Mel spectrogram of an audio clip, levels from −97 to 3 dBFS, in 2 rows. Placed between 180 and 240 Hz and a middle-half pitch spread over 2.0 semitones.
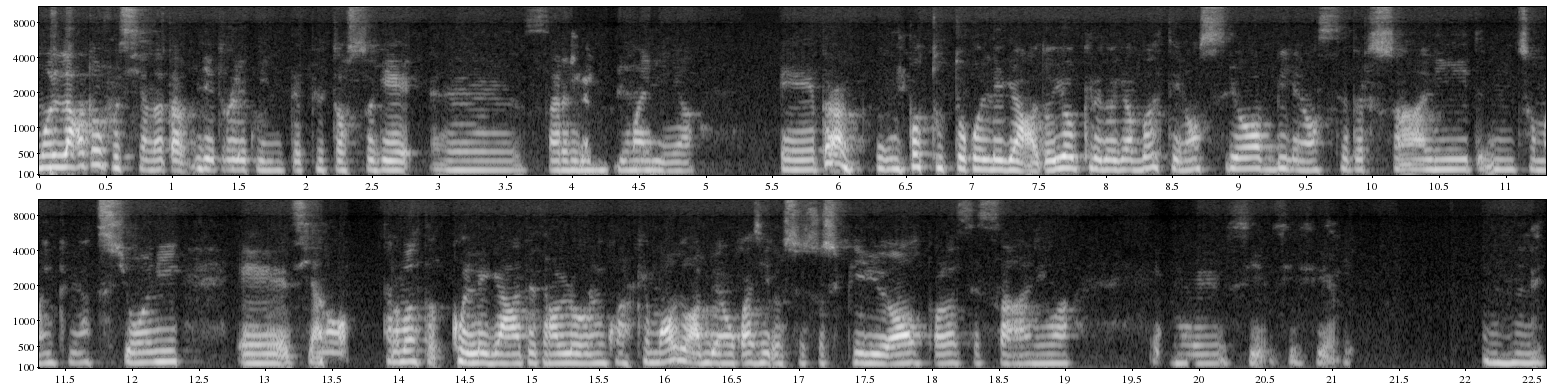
No: medium, 185 Hz; narrow, 1.7 semitones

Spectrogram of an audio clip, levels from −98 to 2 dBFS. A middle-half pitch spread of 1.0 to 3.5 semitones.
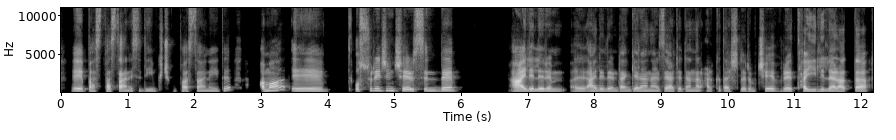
No: average, 4.3 semitones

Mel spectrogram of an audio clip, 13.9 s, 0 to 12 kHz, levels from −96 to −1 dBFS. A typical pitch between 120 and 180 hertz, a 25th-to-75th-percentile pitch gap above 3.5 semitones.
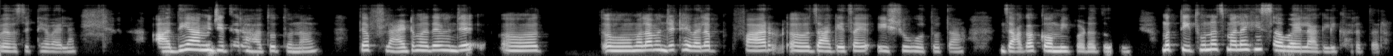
No: high, 230 Hz; average, 4.0 semitones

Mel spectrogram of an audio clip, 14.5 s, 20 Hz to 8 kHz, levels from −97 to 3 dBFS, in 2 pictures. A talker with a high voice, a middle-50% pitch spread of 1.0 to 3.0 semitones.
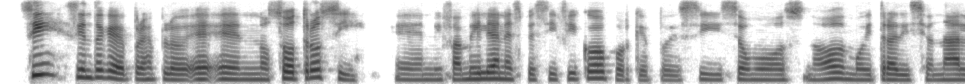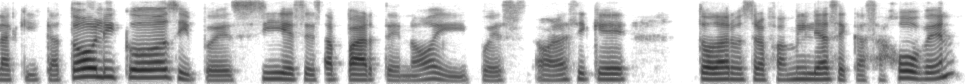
Yes: high, 195 Hz; average, 2.7 semitones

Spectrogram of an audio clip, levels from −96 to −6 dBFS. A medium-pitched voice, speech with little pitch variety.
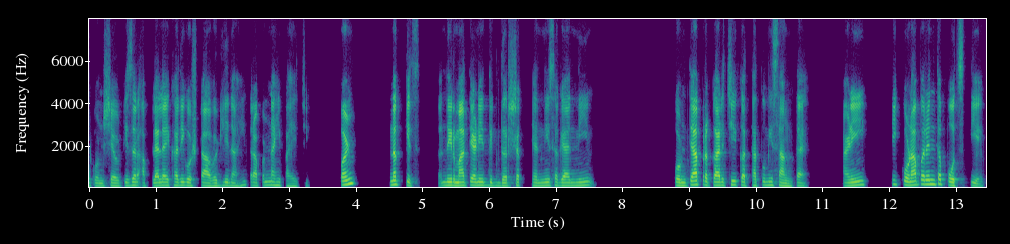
Yes: medium, 150 Hz; narrow, 2.1 semitones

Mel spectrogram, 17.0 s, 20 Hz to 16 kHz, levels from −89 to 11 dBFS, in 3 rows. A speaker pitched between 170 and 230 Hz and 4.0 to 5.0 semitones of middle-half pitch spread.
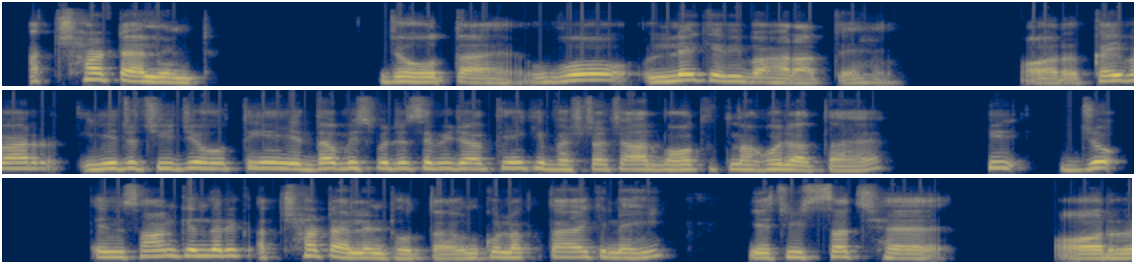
Yes: medium, 185 Hz; average, 4.3 semitones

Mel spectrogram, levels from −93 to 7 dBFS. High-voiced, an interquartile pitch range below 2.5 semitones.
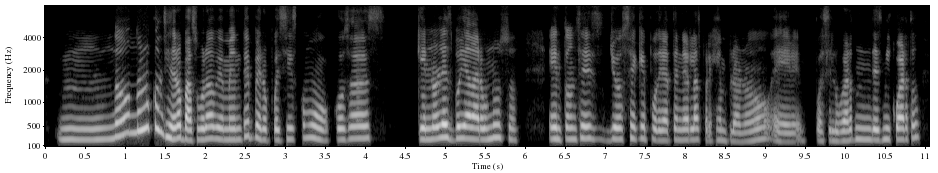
Yes: high, 230 Hz; narrow, 2.1 semitones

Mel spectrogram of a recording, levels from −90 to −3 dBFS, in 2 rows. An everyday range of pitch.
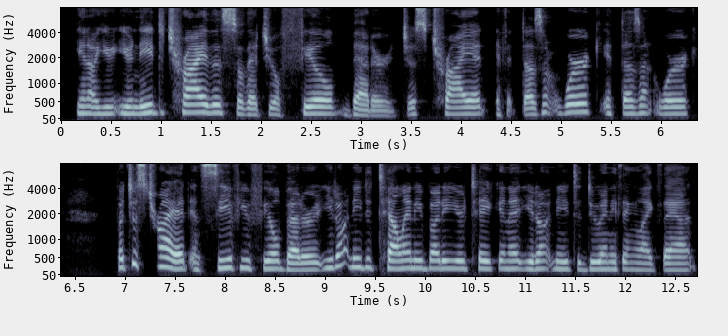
Yes: average, 3.1 semitones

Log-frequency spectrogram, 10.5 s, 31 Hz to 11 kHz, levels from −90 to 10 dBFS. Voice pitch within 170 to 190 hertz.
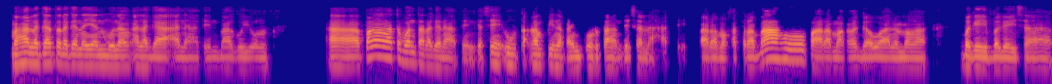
No: low, 110 Hz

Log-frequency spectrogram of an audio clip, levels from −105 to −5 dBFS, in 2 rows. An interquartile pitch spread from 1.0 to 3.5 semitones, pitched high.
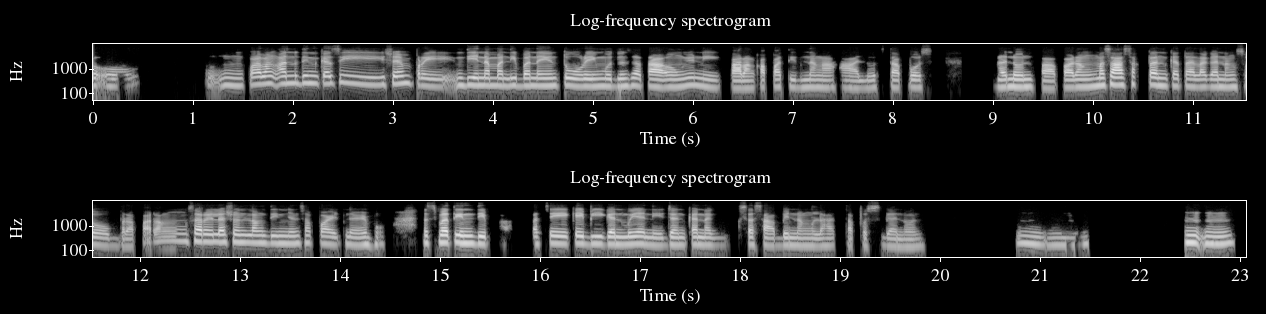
Yes: average, 3.2 semitones; high, 195 Hz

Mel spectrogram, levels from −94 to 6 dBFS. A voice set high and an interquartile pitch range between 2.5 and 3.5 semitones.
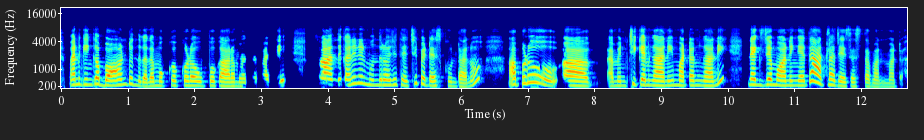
No: high, 230 Hz; average, 4.1 semitones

